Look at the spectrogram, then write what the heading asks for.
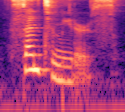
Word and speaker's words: centimeters: We stress the first syllable in centimeters, centimeters.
